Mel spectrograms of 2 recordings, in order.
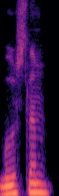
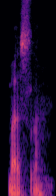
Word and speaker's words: Muslim: Muslim is typically how you say it in Arabic. Okay. So it'd be Muslim. Well, how would I say it if I was just a white guy from Louisiana? Muslim. Okay. Yeah. Say it like with a harder S, like Muslim.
